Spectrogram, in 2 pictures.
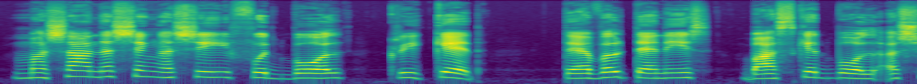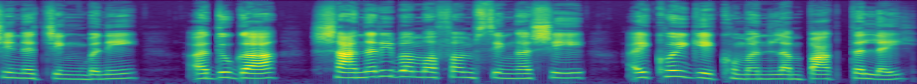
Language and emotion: Manipuri, neutral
